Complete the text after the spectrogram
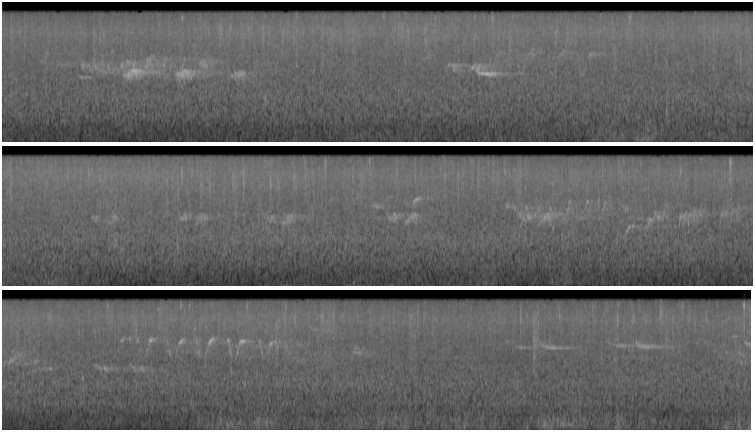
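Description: A small bird chirps in short high bursts.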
